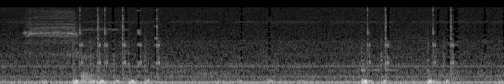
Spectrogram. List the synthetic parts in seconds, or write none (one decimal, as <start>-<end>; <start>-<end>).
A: 0.0-1.7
